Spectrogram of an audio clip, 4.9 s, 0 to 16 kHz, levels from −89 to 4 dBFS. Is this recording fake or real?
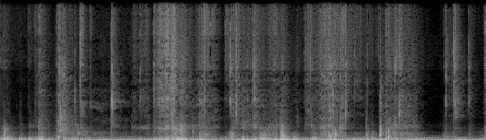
fake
